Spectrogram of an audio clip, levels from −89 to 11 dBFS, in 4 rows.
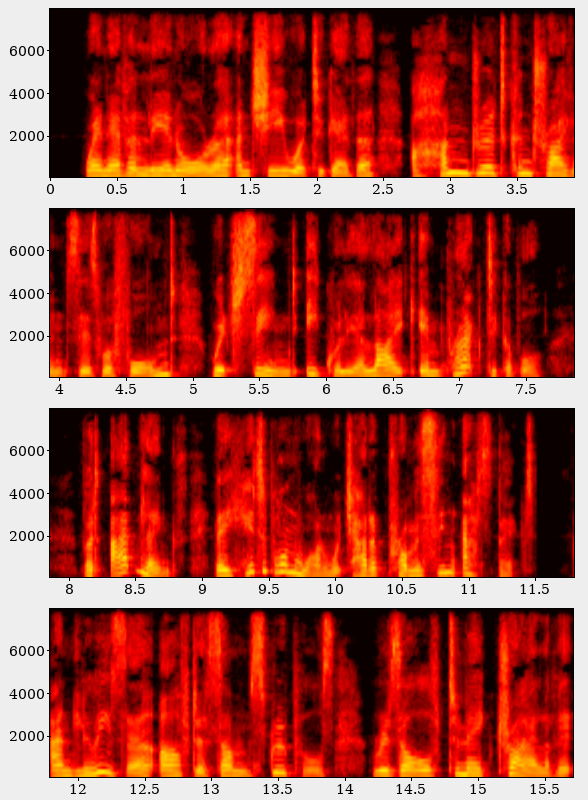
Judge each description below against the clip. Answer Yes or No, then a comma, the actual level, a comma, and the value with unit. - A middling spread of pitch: Yes, average, 4.7 semitones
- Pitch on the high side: Yes, high, 215 Hz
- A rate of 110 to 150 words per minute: Yes, average, 145 wpm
